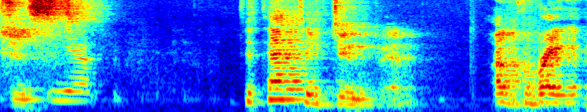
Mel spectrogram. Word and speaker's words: Dupin: Detective Dupin, a great name, 10 out of 10 name. That way on purpose? I believe so. It's not the way it's pronounced. It's not It's pronounced Dupin. It's French. really.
